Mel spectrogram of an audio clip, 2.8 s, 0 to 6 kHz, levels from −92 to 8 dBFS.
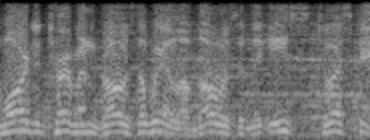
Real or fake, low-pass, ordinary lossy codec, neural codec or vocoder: real; 5.4 kHz; Opus, 64 kbps; none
